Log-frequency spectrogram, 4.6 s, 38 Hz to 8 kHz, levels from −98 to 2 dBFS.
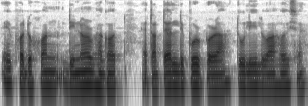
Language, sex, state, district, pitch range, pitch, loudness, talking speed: Assamese, male, Assam, Sonitpur, 100-105 Hz, 100 Hz, -18 LUFS, 155 wpm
